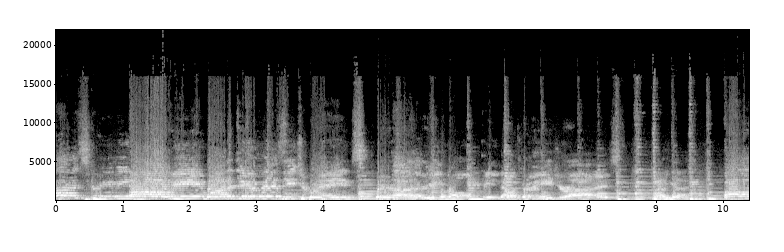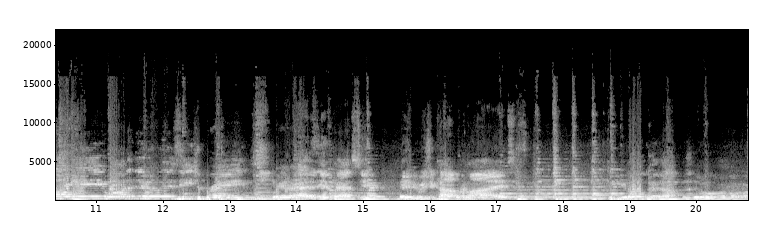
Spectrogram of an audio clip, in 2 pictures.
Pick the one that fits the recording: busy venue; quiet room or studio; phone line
busy venue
